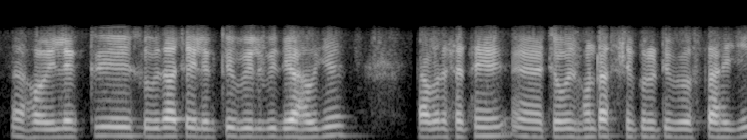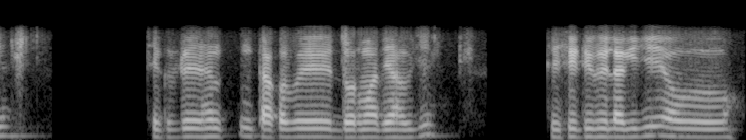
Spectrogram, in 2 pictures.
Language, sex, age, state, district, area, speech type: Odia, male, 30-45, Odisha, Subarnapur, urban, conversation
